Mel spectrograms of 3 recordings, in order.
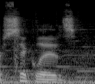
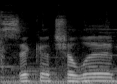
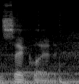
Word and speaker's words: cichlid: I you know I was didn't want to ask anyone and I was like sick chillid or chicklid or you know I didn't I didn't know.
